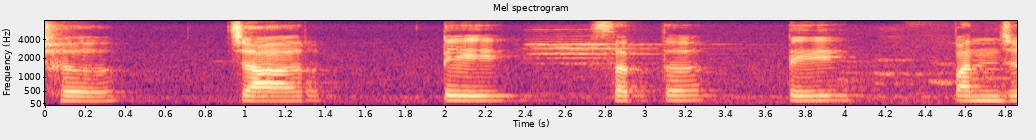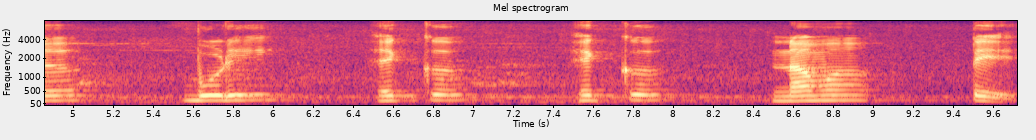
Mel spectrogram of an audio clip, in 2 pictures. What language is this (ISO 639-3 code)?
snd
